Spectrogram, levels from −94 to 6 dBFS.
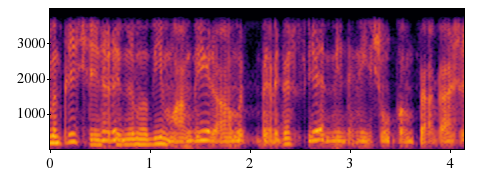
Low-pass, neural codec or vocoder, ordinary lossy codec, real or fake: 3.6 kHz; autoencoder, 44.1 kHz, a latent of 192 numbers a frame, MeloTTS; none; fake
